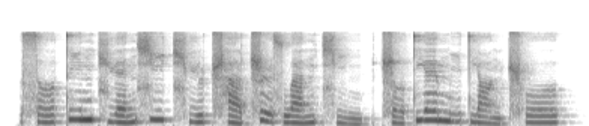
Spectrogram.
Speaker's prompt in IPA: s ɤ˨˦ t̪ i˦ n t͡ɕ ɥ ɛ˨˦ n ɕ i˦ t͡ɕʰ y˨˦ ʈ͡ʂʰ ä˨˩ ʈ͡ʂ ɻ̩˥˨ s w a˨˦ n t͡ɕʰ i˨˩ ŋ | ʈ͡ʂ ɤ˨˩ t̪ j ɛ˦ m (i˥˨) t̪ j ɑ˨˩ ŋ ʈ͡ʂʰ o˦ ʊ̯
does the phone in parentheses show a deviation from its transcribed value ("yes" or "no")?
yes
